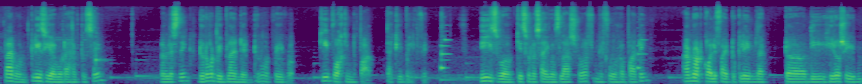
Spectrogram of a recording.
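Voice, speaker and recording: A man's voice: medium pitch, warm tone, low-quality recording. Man reading game dialogue aloud over music. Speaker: game streamer.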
